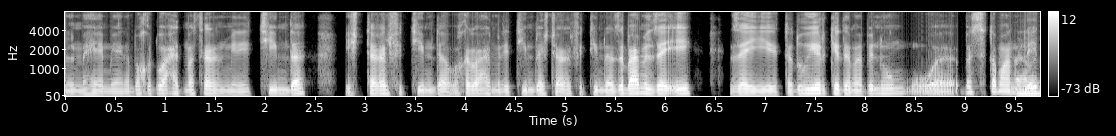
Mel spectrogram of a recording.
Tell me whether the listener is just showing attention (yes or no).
yes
